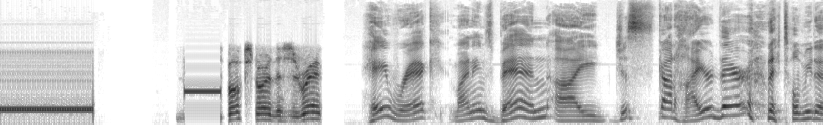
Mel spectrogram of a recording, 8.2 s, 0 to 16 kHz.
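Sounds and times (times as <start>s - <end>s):
steady electronic telephone ringing tone: 0.0s - 1.0s
speech: 2.3s - 8.2s.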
